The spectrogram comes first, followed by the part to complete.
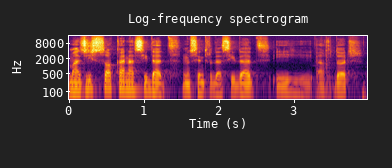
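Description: A man with a fairly low pitch speaks at a fairly slow pace while music plays in the background. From Angola, Lubango. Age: 20s. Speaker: podcast host, university student. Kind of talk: casual chat. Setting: video podcast.

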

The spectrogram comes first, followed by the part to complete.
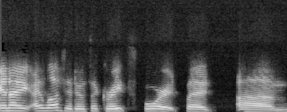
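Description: Fairly high-pitched woman's voice with a Californian accent and ordinary pitch variation. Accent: Californian American. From San Francisco Bay Area, US. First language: Vietnamese. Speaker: physical therapist and amateur marathon runner. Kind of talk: casual interview chat.

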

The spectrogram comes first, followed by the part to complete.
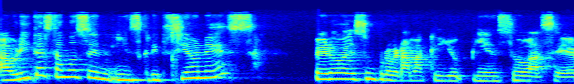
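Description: A somewhat breathy woman at a fairly slow pace, her intonation lively. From Mexico City. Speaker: yoga instructor and manifestation coach. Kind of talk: interview conversation.

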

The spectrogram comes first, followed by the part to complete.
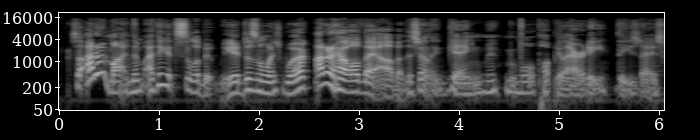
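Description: A man's fairly high voice with vocal fry and ordinary pitch variation. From New Zealand. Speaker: podcast co-host. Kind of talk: casual chat.

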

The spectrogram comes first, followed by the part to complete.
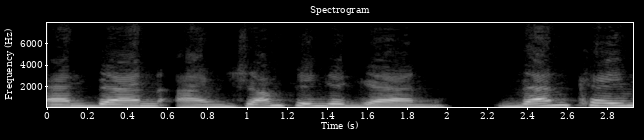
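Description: The background is hushed. Someone reads aloud plainly.

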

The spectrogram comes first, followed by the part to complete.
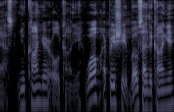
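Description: A man with an American accent talks at a fairly quick pace in a normal speaking voice. His pitch is medium, with ordinary pitch variation. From Los Angeles, California (Mexican family). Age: 20s. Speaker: podcast co-host. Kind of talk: casual chat.

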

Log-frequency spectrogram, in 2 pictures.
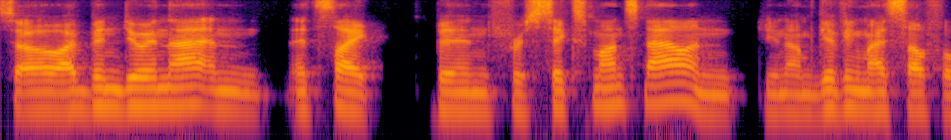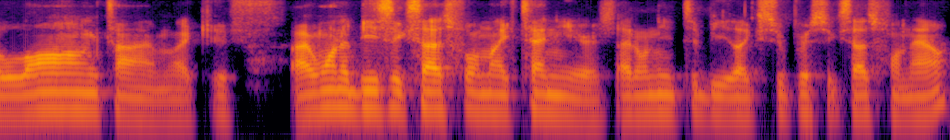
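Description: Against a quiet background, a man with an unremarkable speaking voice talks fairly quickly at a medium pitch and fairly even intonation. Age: 20s. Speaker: podcast host. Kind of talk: casual chat.

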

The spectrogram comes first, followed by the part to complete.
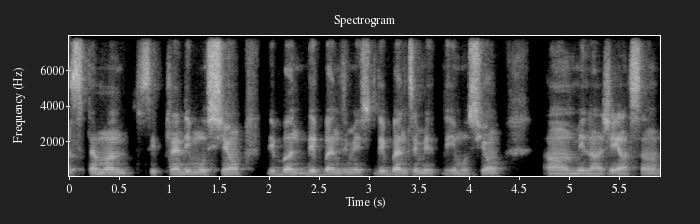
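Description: A man with a very deep, low pitch talks at a fairly quick pace. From Montreal, Quebec. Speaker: professional basketball player. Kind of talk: interview.

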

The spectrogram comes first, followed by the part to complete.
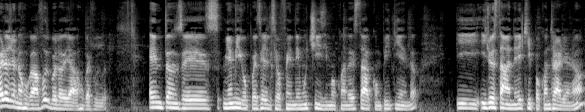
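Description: This is an unremarkable speaking voice from a man at a medium pitch with ordinary pitch variation and a fairly quick pace. The recording is very clean, with a silent background. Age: 20s. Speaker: best friend of host. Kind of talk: casual chat.

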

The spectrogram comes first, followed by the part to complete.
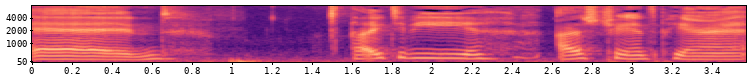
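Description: A woman speaks with vocal fry and very wide pitch swings. The recording is very clean, with a silent background. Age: 30s. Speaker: parenting podcaster. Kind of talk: casual monologue.

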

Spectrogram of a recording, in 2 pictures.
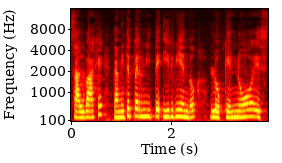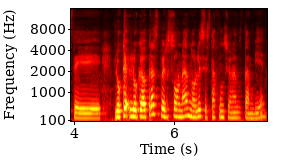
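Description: The voice has a dark, mellow tone, moves at a fairly slow pace, and shows ordinary pitch variation. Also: woman. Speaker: podcast co-host. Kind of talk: casual chat.

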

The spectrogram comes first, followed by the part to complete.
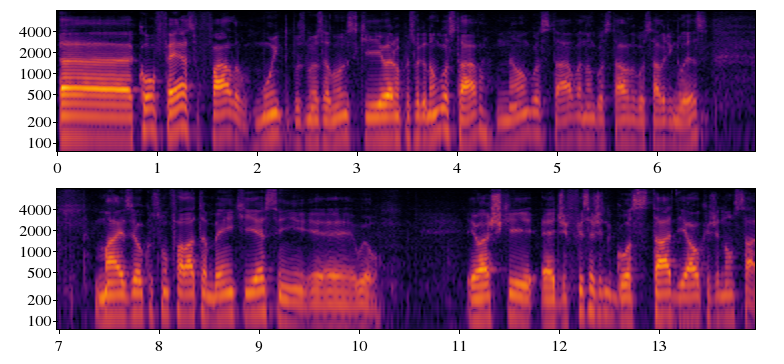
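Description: A man talks at a moderate pace with ordinary pitch variation and medium pitch. It is an ordinary speaking voice. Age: 30s. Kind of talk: casual chat.

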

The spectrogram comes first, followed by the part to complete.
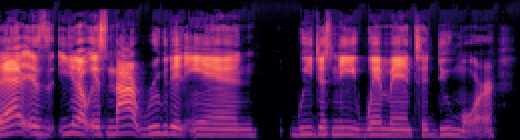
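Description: Speaking at a fairly slow pace, a woman talks with a Southern US accent. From Arkansas, Magnolia. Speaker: relationship coach and nonprofit founder. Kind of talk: casual interview chat.

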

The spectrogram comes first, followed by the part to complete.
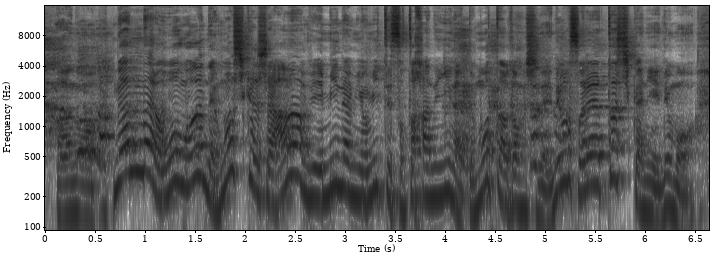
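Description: A man speaks very fast with a high pitch and very wide pitch swings, barely pausing. His loudness stays very even, with audible room echo and noticeable background noise. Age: 20s. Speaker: podcast host. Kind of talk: casual solo chat. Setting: recording late at night. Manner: casual, filler-heavy.

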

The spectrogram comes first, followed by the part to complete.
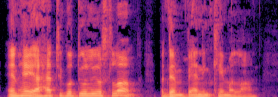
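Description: Using a normal speaking voice, a man talks at a fairly quick pace with lively intonation in a very clean recording with a silent background. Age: 30s. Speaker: entrepreneur. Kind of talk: casual chat.

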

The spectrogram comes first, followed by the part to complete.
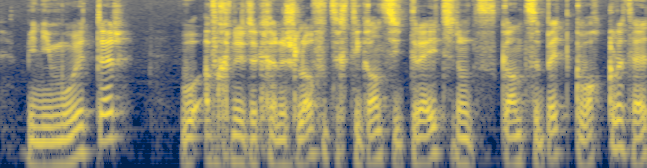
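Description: A man with a Swiss accent, medium pitch and lively intonation. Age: young. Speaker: podcast co-host, apprentice. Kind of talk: casual chat. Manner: animated.

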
